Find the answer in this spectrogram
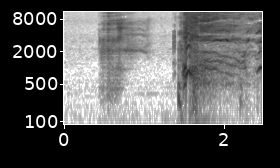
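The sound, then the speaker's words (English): A cat retches up a hairball on a bed: a short raspy hack, a brief pause, then a louder, strained gagging heave with a throaty, wheezy edge. No one speaks. “My cat is about ready to throw up a hairball on my I bed.”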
